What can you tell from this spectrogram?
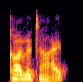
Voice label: "collotype", Indian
